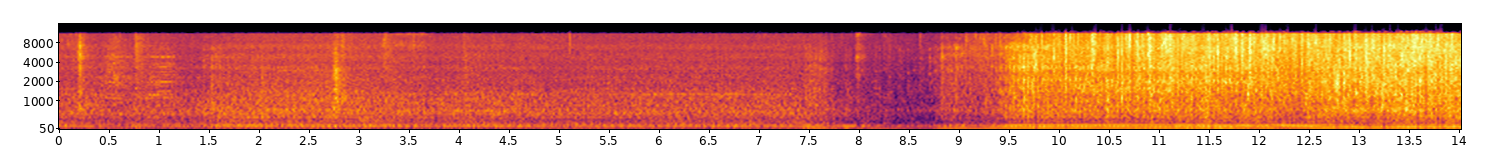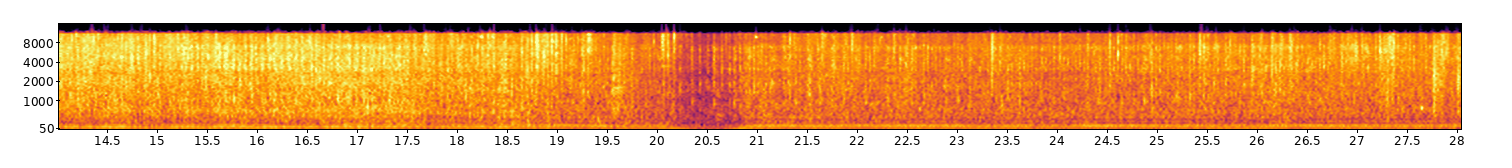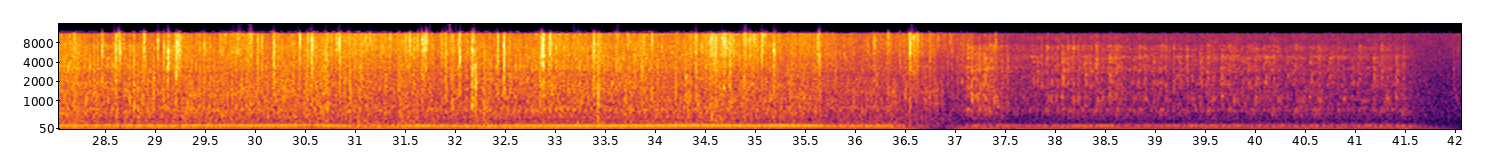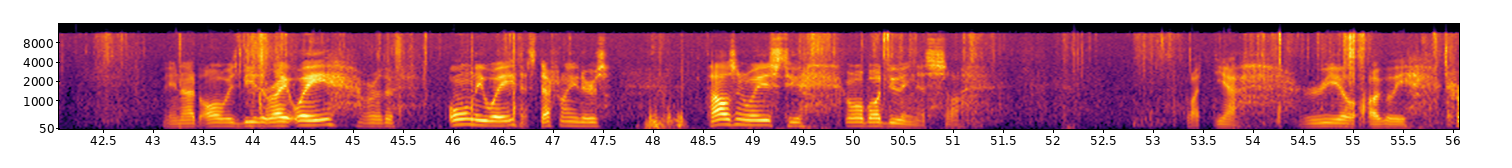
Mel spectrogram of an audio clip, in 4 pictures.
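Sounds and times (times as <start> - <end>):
skidder engine running: 0.0 - 42.0, 47.8 - 51.5, 53.9 - 56.0.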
